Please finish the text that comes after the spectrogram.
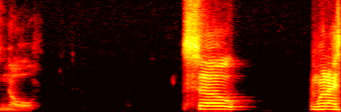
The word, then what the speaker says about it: Noel: Um, that I'm going with Noel or Nol, excuse me, it's pronounced null.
